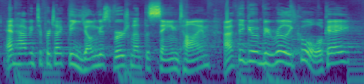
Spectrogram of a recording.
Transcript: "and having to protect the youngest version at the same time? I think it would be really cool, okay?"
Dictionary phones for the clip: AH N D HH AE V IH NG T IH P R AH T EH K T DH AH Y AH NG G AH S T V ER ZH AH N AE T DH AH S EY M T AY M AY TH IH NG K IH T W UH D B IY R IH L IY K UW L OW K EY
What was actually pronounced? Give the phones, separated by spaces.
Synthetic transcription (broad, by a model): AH N HH AE V IH NG T IH P R AH T EH K T DH AH Y AH NG G AH S T V ER ZH AH N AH T DH AH S EY M T AY M AY TH IH NG K IH T W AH D B IY R IH L IY K UW L OW K EY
